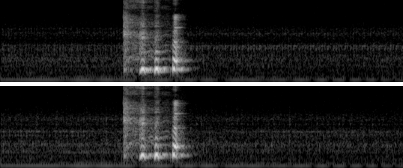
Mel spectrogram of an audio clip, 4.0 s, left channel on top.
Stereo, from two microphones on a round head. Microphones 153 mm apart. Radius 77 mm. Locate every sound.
1.2 s laughter: 5° right (ahead or behind), 0.7 m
